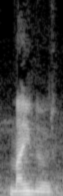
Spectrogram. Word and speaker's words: niner: In 9 they would say niner. They would add ER.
